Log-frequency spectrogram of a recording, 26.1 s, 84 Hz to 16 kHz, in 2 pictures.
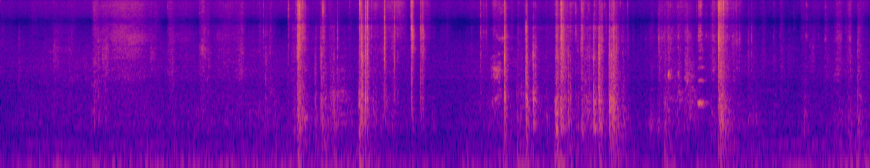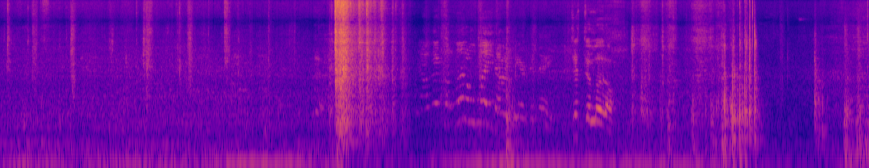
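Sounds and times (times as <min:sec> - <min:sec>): scrap metal clanking: 0:18.0 - 0:19.2.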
